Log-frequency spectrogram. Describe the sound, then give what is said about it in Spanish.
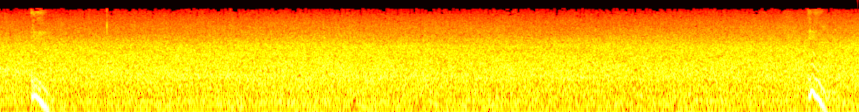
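Heavy rain pours down in a dense, steady roar that fills the whole stretch without letting up, with a couple of brief faint squeaks near the start and end. “Gracias a Dios por la lluvia, ¿no?”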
